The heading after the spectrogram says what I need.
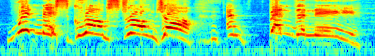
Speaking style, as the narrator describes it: gonna shout

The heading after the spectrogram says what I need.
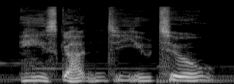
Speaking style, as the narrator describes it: she whimpered softly

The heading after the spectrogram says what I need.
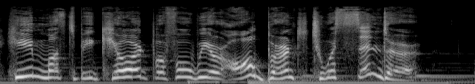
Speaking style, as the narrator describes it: they cried

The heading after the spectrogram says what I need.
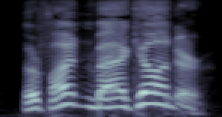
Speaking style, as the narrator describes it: cried the boy wildly, his eyes shining with his excitement

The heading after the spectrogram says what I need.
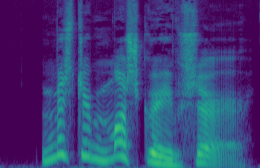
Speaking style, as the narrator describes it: he cried, in a voice which was hoarse with emotion

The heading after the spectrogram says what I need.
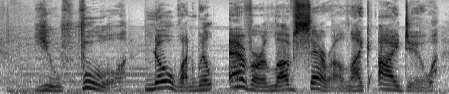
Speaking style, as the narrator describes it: Asmodeus rasped

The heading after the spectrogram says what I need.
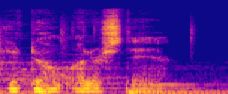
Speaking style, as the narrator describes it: she said quietly

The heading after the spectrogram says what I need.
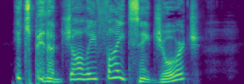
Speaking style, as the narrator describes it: he said with a sigh

